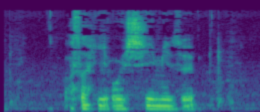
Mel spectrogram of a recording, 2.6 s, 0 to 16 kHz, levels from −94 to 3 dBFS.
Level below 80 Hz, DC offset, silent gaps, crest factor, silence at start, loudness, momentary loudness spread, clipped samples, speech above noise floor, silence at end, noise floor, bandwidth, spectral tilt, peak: -56 dBFS; under 0.1%; none; 20 dB; 0.1 s; -21 LUFS; 12 LU; under 0.1%; 29 dB; 0.4 s; -50 dBFS; 11.5 kHz; -3 dB/octave; -4 dBFS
